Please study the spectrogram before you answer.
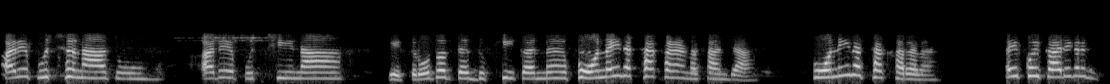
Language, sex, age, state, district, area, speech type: Sindhi, female, 45-60, Uttar Pradesh, Lucknow, rural, conversation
